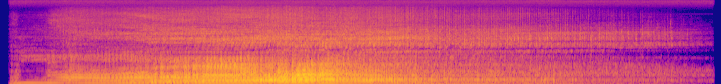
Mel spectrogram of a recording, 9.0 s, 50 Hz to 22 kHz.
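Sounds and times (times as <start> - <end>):
weak idle noise of a hellhound monster: 0.1 - 8.9.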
